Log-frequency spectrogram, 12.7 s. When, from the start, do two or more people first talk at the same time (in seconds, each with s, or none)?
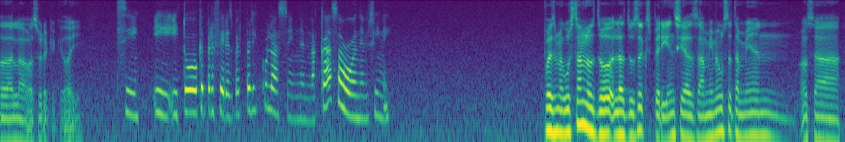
none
